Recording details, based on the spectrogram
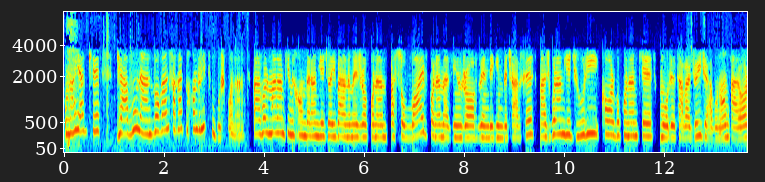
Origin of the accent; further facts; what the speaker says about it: Iran; ما ایرانی هستیم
